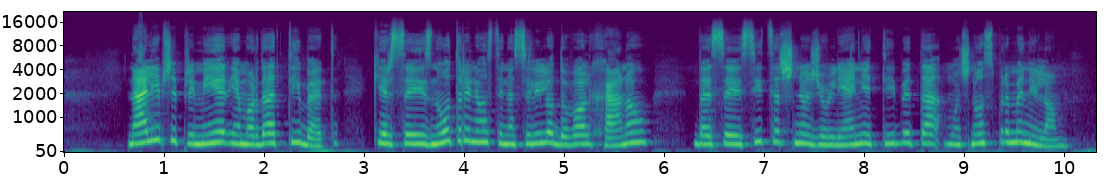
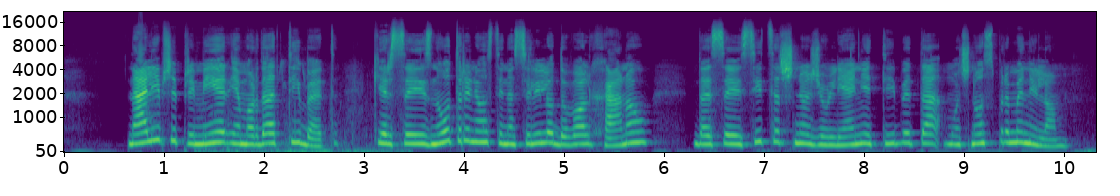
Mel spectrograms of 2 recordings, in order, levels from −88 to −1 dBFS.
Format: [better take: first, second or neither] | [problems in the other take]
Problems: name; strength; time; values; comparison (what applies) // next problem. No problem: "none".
first | noise reduction (neural mask model DeepFilterNet 3)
